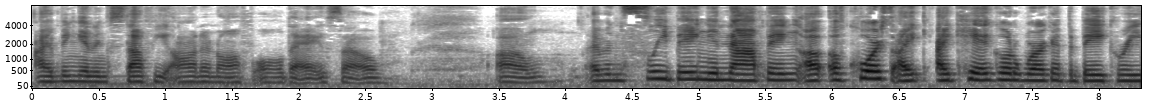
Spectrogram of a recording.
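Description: A sick, congested woman chatting casually to her phone camera at home, rambling with many ums and small laughs. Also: on the low side. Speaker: craft vlogger.

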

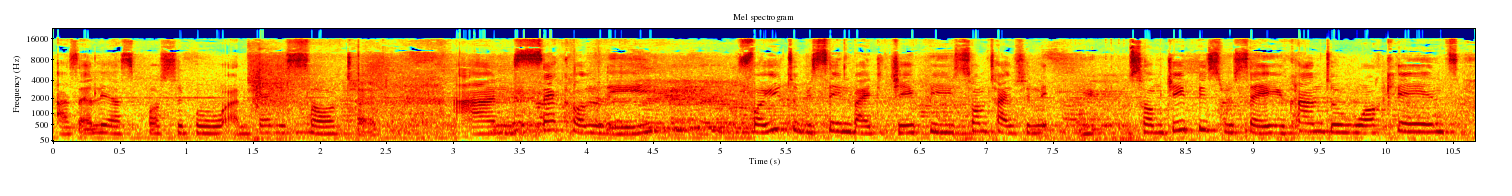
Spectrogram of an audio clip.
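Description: Hoarse woman vlogging in an echoey hospital. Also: on the high side, noisy background. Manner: chatty, explains step by step. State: hoarse with sore throat. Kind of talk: casual vlog to camera. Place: hospital waiting area, indoors. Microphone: phone at arm's length. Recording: echoey room, loud background ambience.

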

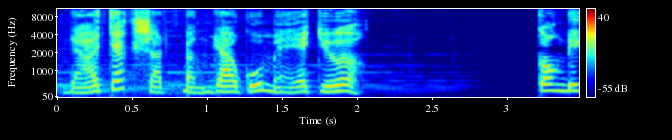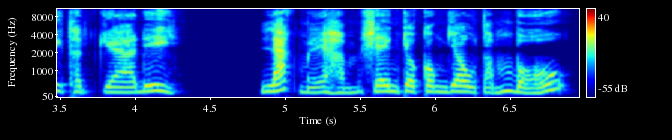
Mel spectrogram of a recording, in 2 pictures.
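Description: A woman's voice: medium pitch, a little slow, warm tone, faint music behind, natural voice. A woman voicing a caring, teasing older country mother in a cartoon family drama. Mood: fond, teasing.

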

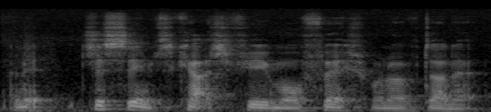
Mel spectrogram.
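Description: A middle-aged man from England calmly talking through each step of tying a fishing fly while he works with his hands. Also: low-pitched, fast talker, slight background noise. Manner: calm, practical, talks while working with his hands. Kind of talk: step-by-step demonstration. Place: wooden lodge room, indoors.

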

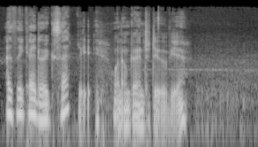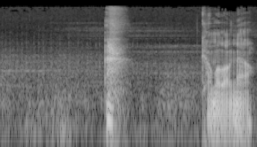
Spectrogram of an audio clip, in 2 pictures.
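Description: Male actor as menacing ancient vampire, low gravelly voice, breathy whispers, condescending drawl, roleplay audio drama. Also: dark tone, exaggerated voice. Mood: gleeful predator. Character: possessive centuries-old male vampire, dominant, menacing captor.

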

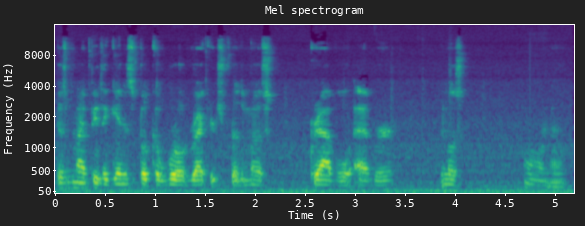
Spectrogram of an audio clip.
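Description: A man's voice: lowish voice, fairly even intonation, brisk, darkish tone, low-quality recording. Young male gamer, jokey and goofy, light noise floor. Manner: joking, goofy. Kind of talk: casual gaming chat with friends.

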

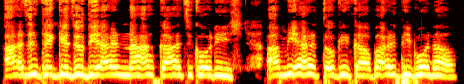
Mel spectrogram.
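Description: A woman's voice: high-pitched, little pitch movement, takes it slowly, a little mellow, dry recording. A woman voicing a weary village mother who scolds reproachfully in a storybook tale. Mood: stern threat.

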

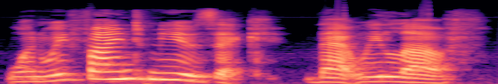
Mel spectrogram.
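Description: An earnest, clumsy storybook giraffe, as a woman reader plays him, shy and wide-eyed. The pitch rises and falls freely, and the sound is a little dull. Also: very animated, slow, full character voice. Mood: hopeful.

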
